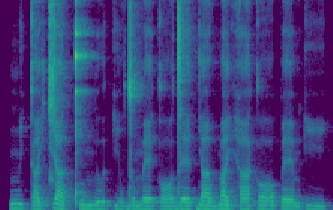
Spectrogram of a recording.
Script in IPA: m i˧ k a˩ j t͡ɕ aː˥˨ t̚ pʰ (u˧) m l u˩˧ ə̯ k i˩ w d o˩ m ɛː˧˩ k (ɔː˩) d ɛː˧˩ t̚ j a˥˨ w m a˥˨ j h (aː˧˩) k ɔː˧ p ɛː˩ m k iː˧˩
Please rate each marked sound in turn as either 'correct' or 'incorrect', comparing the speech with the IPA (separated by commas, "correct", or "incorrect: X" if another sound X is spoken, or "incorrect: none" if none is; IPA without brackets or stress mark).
correct, incorrect: ɔː˩˧, incorrect: aː˧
